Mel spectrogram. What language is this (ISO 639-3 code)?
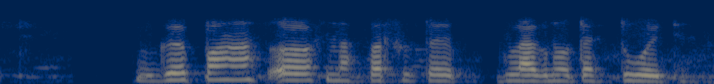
kas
